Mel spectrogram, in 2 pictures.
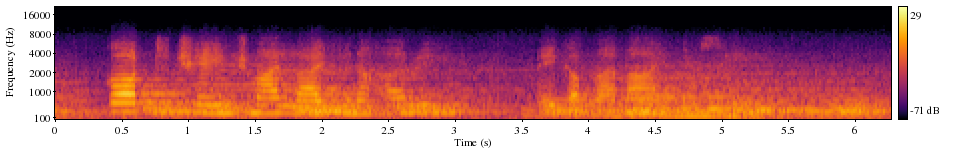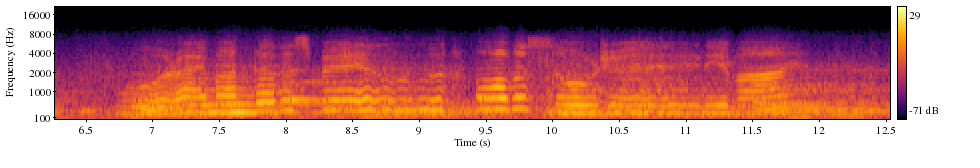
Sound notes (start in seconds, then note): none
